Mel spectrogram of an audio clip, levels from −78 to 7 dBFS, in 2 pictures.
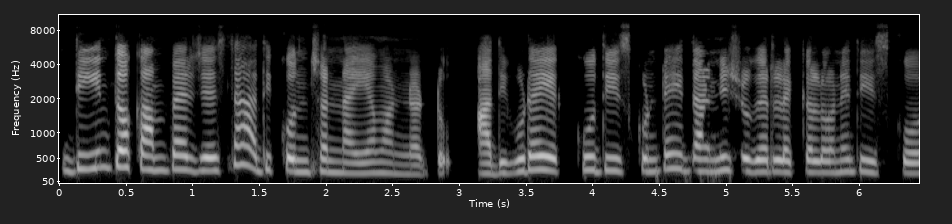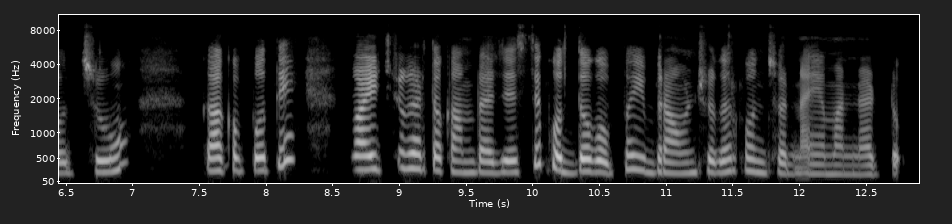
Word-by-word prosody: దీంతో 310 +3 +6 0.2
కంపేర్ 270 0 +3
చేస్తే 255 +8 +2
అది 275 0 -5
కొంచెం 235 -1 +2
నయం 205 +1 -1
అన్నట్టు. 185 - -6 0.3
అది 200 +1 0
కూడా 255 +3 +3
ఎక్కువ 265 +3 -4
తీసుకుంటే 245 +2 -2 0.2
దాన్ని 240 +2 +1
షుగర్ 230 -1 +2
లెక్కలోనే 220 +1 -2
తీసుకోవచ్చు. 210 0 -3 0.8
కాకపోతే 255 - +2 0.5
వైట్ 270 -1 +5
షుగర్‌తో 290 -4 0
కంపేర్ 215 -1 -3
చేస్తే 225 +11 -2
కొద్దో 240 0 +4
గొప్పో 210 +5 -3
ఈ - - -5
బ్రౌన్ 210 0 -4
షుగర్ 225 +2 -2
కొంచెం 210 -3 -5
నయం 190 0 -7
అన్నట్టు. 180 - -8
235 Hz, 130 wpm, -23 LUFS, 210-260 Hz, 0.8 s, దీంతో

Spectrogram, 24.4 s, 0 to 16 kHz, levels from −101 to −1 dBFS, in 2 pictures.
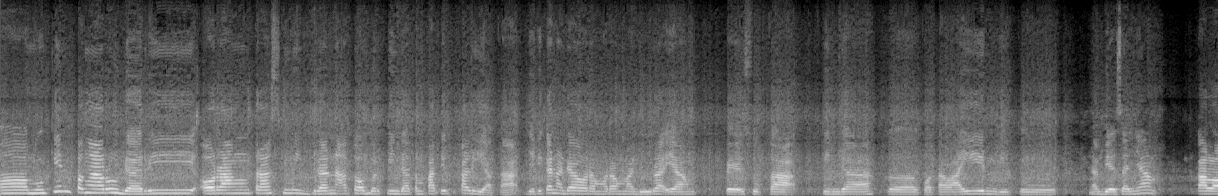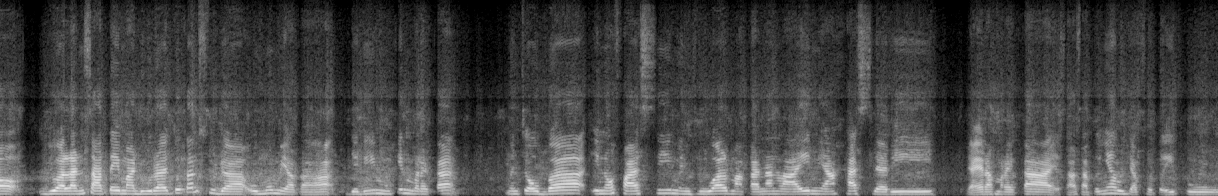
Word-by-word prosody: Eee, 265 +1 +4
mungkin 335 +10 0
pengaruh 305 -1 +5
dari 235 +5 0 0.4
orang 260 +1 +6 0.2
transmigran 255 -3 0
atau 245 0 +1
berpindah 220 0 -3
tempat 225 +1 -1
itu - - -12
kali 240 -4 -1
ya, 155 - -4
Kak. 165 - -1
Jadi 205 +2 -4
kan, 275 -1 +2
ada 245 0 +2
orang-orang 205 -1 -2
Madura 200 +2 -1
yang 195 0 0 0.4
kayak 195 -1 +2
suka 195 -2 0 0.4
pindah 195 0 -2 0.2
ke 195 -1 -3 0.3
kota 185 0 -4
lain, 225 +5 0 0.2
gitu. 185 0 -8 0.6
Nah - - -5
biasanya 210 +6 0 0.5
kalau 220 -1 +7 0.4
jualan 225 0 +7
sate 230 +3 +4
Madura 225 +1 +3
itu 285 +3 0
kan 350 - +3
sudah 220 -7 +1 0.2
umum 255 +5 -3
ya, 190 - +1
Kak. 185 +2 0 0.2
Jadi 205 +3 -4
mungkin 235 +5 -6
mereka 215 +4 0 0.6
mencoba 220 +2 +1 0.4
inovasi 235 +2 0
menjual 215 +2 0 0.2
makanan 200 +2 -1
lain 210 +4 +2
yang 210 +1 +2
khas 230 0 +2 0.2
dari 195 +1 -1 0.6
daerah 190 +2 +2
mereka, 190 +1 +1 0.2
ya - - -11
salah - - -5
satunya 215 +5 -5
rujak 220 - -5
soto - - -12
itu. 185 -1 -6
220 Hz, 140 wpm, -21 LUFS, 200-240 Hz, 0.6 s, kalau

